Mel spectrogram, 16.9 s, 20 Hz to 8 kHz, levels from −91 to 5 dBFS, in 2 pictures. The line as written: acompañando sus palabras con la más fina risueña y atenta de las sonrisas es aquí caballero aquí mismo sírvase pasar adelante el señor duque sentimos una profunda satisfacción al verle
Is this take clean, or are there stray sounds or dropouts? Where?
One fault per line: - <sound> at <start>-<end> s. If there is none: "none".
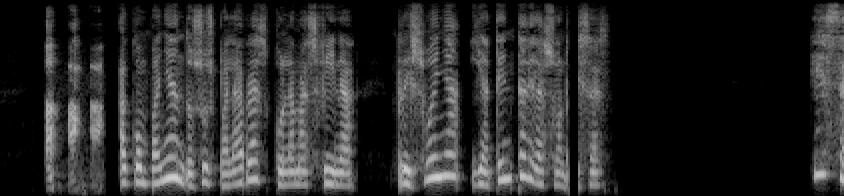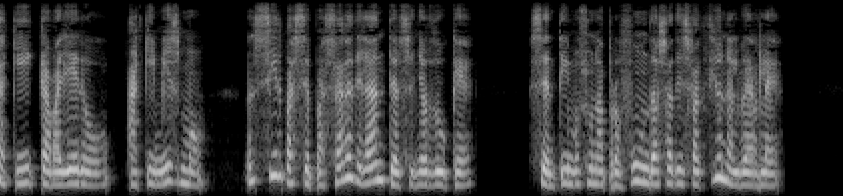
- laugh at 0.4-1.1 s
- dropout at 5.7-5.8 s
